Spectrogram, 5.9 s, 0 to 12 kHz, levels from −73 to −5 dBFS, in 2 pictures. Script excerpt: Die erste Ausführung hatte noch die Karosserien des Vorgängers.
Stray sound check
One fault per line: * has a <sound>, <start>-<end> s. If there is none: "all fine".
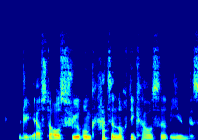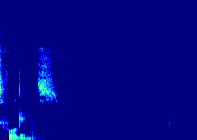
all fine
